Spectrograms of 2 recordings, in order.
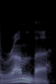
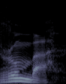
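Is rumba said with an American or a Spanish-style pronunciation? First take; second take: American; Spanish. First: It is pronounced with an American accent. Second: It is pronounced with a Spanish-style accent. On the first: The speaker calls it wrong. "Americans say rumba" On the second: The speaker calls it right. "it's technically rumba"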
